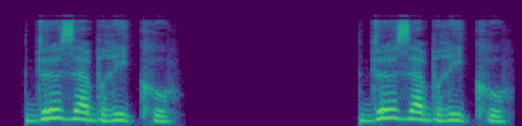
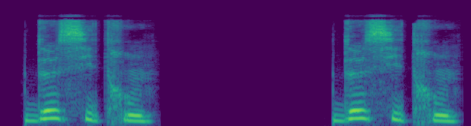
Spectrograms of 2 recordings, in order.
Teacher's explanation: Before a vowel. The letter X is pronounced Z.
